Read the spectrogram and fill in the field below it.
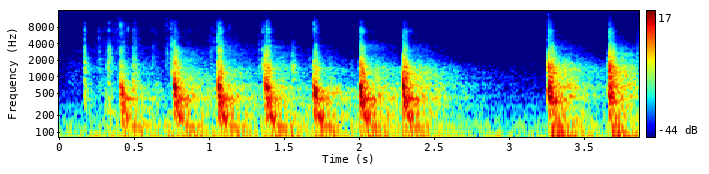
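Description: Steady hammer blows strike at a brisk, even rhythm, sharp and ringing with a short decay, then stop for about a second before two more blows land. No voices are heard. The hammering is part of a makeover of the old CB2 Cafe site.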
